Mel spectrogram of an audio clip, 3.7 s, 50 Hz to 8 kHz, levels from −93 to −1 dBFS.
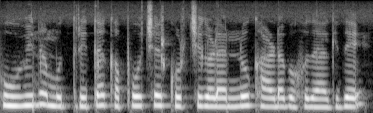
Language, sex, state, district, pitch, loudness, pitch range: Kannada, female, Karnataka, Bangalore, 235 Hz, -14 LUFS, 230-255 Hz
